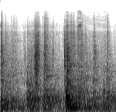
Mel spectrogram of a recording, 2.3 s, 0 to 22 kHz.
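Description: Hollow knocks from the sheet-metal waste hopper of an H2200 nut harvester as it is shifted by hand to set its gap, three knocks in quick succession.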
